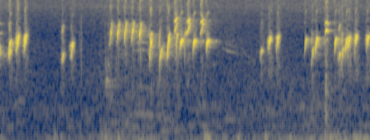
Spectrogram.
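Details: European goldfinch song meant to lift birds out of moult into summer breeding mood: rapid runs of clear, high tinkling notes and twitters in quick succession, with a short pause midway.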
